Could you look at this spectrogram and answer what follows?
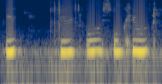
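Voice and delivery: high, gushing coo at the plant. Real, not acted. Talking to the cactus, gushing high coo.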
